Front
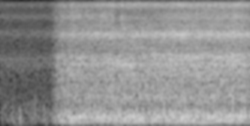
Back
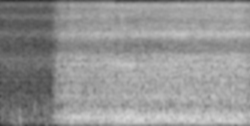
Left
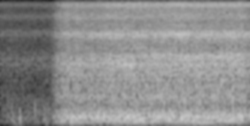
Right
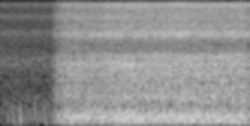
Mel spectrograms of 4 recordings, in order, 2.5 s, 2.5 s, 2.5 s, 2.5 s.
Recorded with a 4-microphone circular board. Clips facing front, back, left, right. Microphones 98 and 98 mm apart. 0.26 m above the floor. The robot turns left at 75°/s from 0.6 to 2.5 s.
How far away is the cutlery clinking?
I don't hear cutlery clinking.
